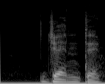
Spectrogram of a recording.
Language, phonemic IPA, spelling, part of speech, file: Italian, /ˈdʒɛn.te/, gente, noun, It-gente.ogg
